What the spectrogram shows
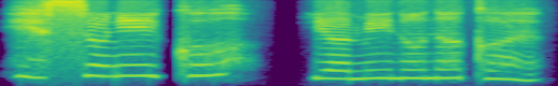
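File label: Vox Skill, Japanese; DarkFrey; kingsraid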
